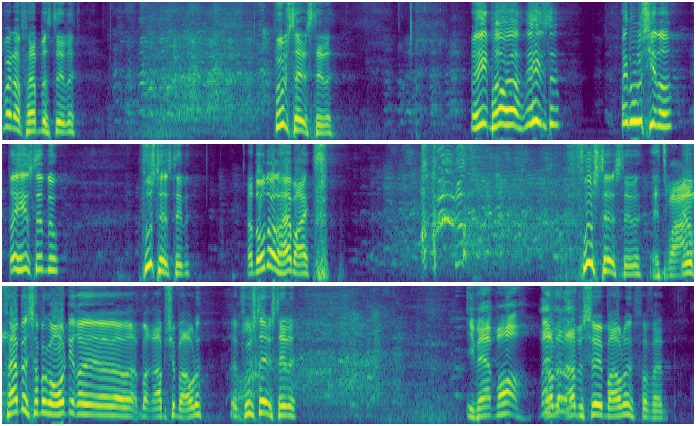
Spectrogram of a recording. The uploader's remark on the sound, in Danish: Optaget live foran et altid mageløst publikum på et altid mageløst Ramsømagle forsamlingshus.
